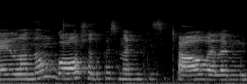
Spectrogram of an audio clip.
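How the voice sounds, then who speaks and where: Noticeable background noise and audible room echo surround the speaker. She is a woman with a high pitch, talking at a moderate pace. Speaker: book YouTuber. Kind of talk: casual vlog monologue. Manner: animated.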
